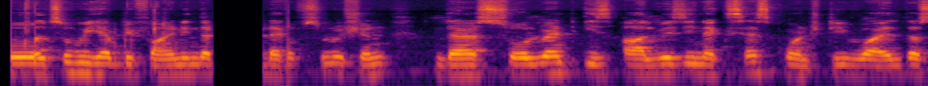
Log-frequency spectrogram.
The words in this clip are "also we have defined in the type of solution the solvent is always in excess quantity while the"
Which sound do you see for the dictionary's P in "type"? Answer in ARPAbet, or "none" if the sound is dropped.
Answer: none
